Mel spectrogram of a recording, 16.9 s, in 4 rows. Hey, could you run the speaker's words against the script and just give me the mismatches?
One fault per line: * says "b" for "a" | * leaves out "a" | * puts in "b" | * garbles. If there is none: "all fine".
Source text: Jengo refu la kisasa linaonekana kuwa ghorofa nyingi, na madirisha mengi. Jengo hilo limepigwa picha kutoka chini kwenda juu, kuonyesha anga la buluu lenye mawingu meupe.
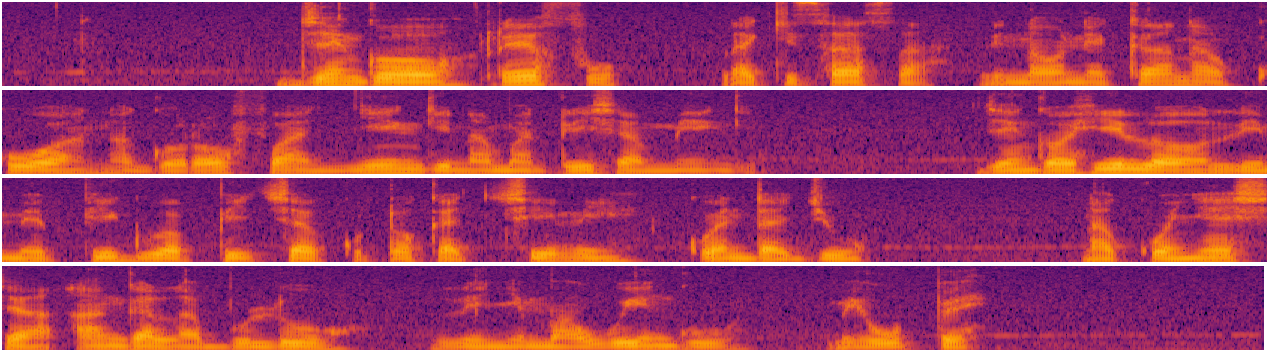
* puts in "na"
* puts in "na"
